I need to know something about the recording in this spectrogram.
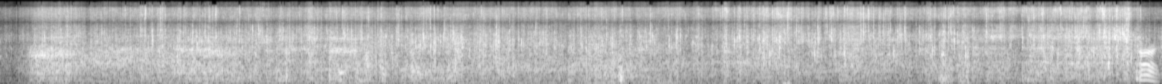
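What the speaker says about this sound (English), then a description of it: "it's pouring" Heavy rain pours steadily at a farm, a dense continuous wash of drops spattering on surfaces, with occasional splashes and handling noises close by.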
